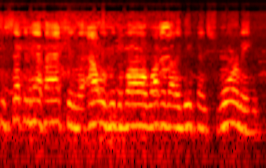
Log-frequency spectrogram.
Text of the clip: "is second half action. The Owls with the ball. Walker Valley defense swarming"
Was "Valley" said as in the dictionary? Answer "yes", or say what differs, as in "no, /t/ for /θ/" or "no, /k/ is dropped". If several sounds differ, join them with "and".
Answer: no, /b/ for /v/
